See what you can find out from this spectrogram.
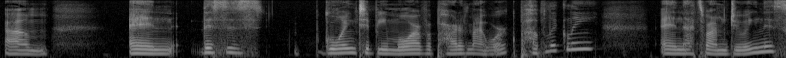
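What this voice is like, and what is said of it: Trembling, nervous voice. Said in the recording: “if you could hear the trembling in my voice, it's very scary for me”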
